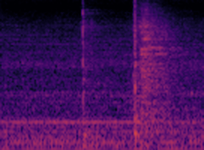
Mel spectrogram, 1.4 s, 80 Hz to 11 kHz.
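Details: Brother 814 buttonhole sewing machine after adjustment: soft steady hum, a couple of light ticks, no harsh bang at the stop; now runs quietly and normally.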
